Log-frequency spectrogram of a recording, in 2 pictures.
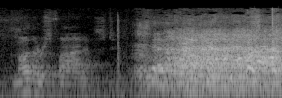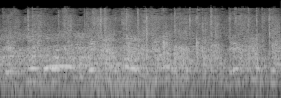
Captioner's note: audience laughing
